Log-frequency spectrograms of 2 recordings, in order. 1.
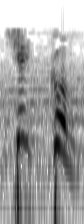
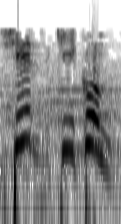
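يُدغم الصوتان k في صوت واحد. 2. يُنطق الصوتان k منفصلين. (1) "تدغم الأولى في الثانية" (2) "تقرأ الكاف الأولى والكاف الثانية"

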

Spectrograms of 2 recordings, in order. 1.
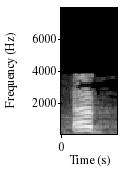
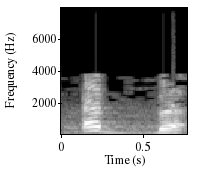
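الحرف b الأخير يبقى مغلقًا دون انفجار. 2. الحرف b الأخير يُنطق مع انفجار خفيف. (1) "لا نفس ولا صوت" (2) "لما تقاري تسمى القلقلة"

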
